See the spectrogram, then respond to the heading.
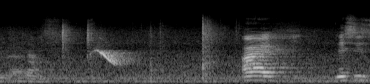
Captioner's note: whistles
